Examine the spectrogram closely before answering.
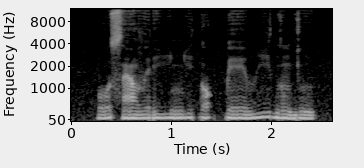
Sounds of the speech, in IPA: o˨ s ã˨ v ɪ˨ ɾ iː˨ ɲ i˨ ɗ ɔ˨ k͡p eː˨ β iː˦ d ũ˨ ɡ ĩ˨

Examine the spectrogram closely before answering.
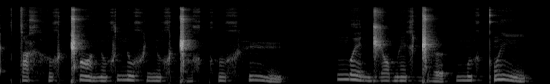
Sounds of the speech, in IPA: tˤ ɛ x h u x ǁʰ ɔ̃ n ũ x n u x ɲ ũ x ɡ͡ǁ ɔ x kʰ u x h y | ŋʷ e n d͡ʒ ɔ b ẽ x ɡ͡ǁ ɵ | m ũ x kʷʼ ĩ

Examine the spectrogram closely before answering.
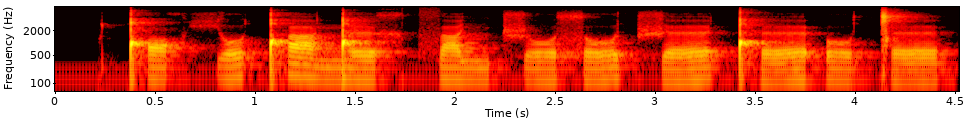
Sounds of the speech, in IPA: ǃʰ ɒ x ç ɤ ǃʰ a ŋ͡ǃ ɛ x t͡s a ɲ t͡ʃ ɤ ɬ ɤ t͡ʃ ɛ ǃʰ ɛ ʔ ɤ ǀ ɛ

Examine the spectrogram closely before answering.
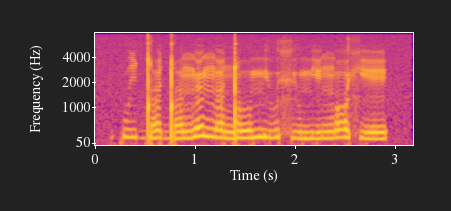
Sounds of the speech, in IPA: kʷ i˨ ɡ͡ǃ ɐ˨ ɡ͡ǃ ɐ˨ ŋ œ˦ ŋ ɐ˨ ŋ͡ǃ o˨˦ mʲ u˨˦ xʲ u˨ mʲ e˧ ŋ ɔ˦ xʲ e˧

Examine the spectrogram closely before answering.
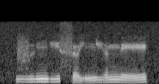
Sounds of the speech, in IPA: v ɨ˧˥ ŋ i˧ s ə˨˩ j ɲ i˨˩˦ ə̯ n e˨˩˦

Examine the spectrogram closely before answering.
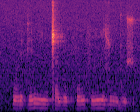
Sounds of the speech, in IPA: k͡p õ l e k e ŋ ĩː ɲ ǁ æ w l õ k f õ ŋ f ĩː ɮ u ŋ ɡ u ʃ

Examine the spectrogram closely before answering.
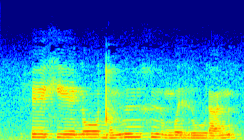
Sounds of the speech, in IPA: h eː˧ xʲ eː˧ n oː˧ d o˩˥ n ð ʉː˥ x ʉː˥˩ ŋʷ e˧ r uː˩ ɾ ɐ˩˥ n

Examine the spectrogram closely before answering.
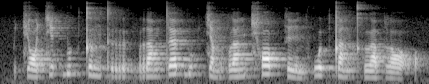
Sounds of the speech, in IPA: t͡ɕ ɔː˨˩ t͡ɕ i˥˩ t̚ b ɯ˥˩ k̚ t ɯ˧ ŋ t r ɯ˨˩ k̚ r a˧ m t ɛː˥˩ p̚ b u˦˥ k̚ t͡ɕ a˨˩ m k l a˦˥ n t͡ɕʰ ɔː˥˩ k̚ s iː˩˦ n k w ɯ˥˩ k̚ t a˧ n kʰ ɯ˧ a̯ p l ɔ˨˩ ʔ

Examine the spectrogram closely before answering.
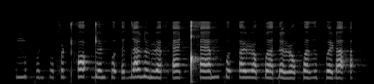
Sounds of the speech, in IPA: m ə p ɔ̤ ɖ p ɔ̤ f ɒ ʈʰ ɒ ʔ ɖ ɐ ɳ p ə ʔ ə d a ɳ ɐ ɳ ɭ æ f ʔ æ ǃʰ æ m p ə ʔ ɐ ɭ ɒ ɓ ɐ ɗ a ɭ ɔ f ɐ ð ɨ p ə ɽ a ʔ

